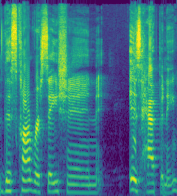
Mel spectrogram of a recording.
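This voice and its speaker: Here a woman with an American accent speaks at a fairly low pitch. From Delaware, US. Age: 30s. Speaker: nurse and podcast host. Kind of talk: podcast monologue. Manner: loud; animated.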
